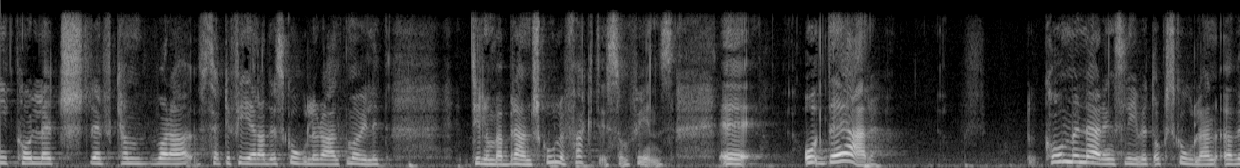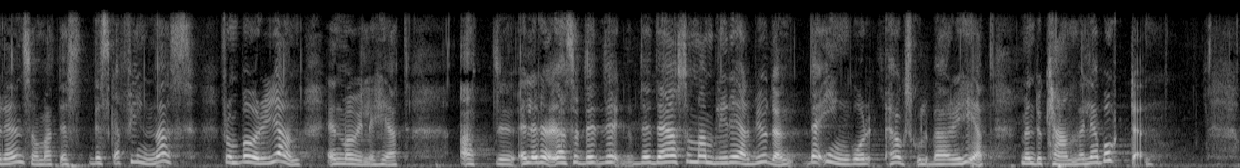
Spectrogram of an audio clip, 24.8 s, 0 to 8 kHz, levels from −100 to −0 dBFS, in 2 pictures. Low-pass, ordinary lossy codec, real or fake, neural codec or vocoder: 7.2 kHz; none; real; none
